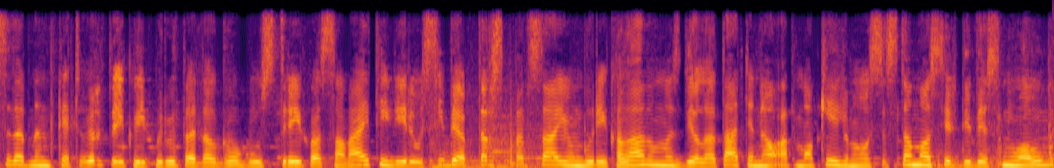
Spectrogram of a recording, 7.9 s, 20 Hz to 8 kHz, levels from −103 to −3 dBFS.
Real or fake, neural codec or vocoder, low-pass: fake; codec, 16 kHz, 1 kbps, X-Codec, HuBERT features, trained on general audio; 7.2 kHz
